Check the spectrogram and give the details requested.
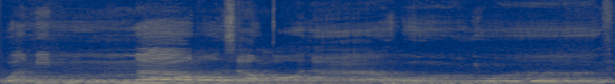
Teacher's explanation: wa mimma kurang, dua harakatnya kurang. Wa mim ditahan dulu.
